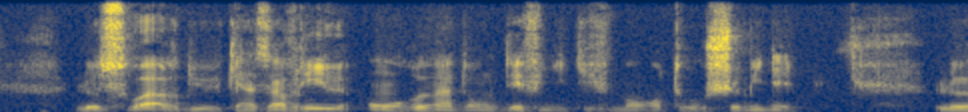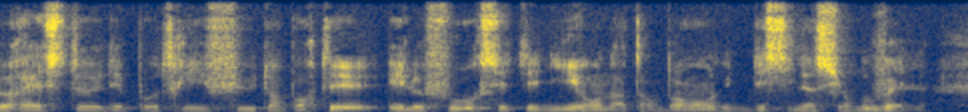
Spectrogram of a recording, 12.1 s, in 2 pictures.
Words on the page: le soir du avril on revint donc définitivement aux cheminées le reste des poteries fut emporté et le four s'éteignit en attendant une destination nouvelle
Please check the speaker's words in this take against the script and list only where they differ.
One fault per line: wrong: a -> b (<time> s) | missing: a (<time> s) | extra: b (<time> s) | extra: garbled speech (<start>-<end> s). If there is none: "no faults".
no faults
